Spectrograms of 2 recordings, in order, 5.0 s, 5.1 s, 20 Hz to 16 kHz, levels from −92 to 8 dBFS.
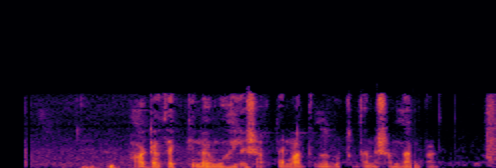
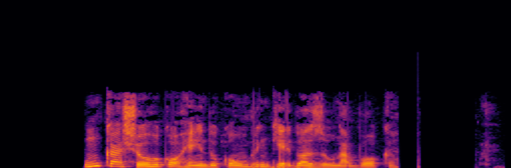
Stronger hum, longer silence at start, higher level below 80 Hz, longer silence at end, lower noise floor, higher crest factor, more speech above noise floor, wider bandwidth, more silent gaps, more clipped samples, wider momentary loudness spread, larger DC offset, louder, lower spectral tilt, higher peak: neither; second, 0.25 s vs 0.85 s; about the same, -54 dBFS vs -50 dBFS; second, 0 s vs 1.15 s; second, -52 dBFS vs under -90 dBFS; first, 26 dB vs 16 dB; second, 25 dB vs over 73 dB; about the same, 7.6 kHz vs 7.6 kHz; neither; neither; first, 16 LU vs 8 LU; neither; second, -27 LUFS vs -17 LUFS; about the same, -4 dB/octave vs -5 dB/octave; about the same, -2 dBFS vs -2 dBFS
